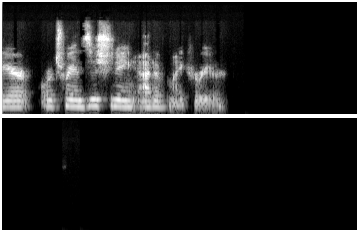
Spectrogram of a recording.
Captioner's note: pause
